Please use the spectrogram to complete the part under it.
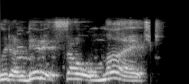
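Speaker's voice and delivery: ordinary talk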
